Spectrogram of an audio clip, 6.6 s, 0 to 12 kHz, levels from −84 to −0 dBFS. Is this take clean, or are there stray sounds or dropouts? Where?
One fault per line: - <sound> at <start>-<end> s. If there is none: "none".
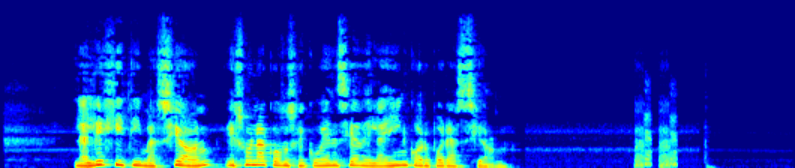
- laugh at 5.3-5.7 s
